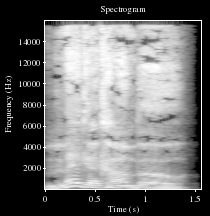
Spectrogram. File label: Female Robot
